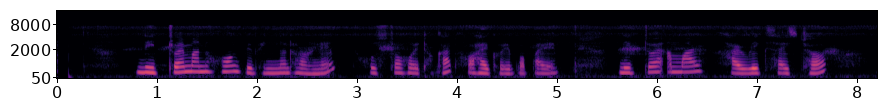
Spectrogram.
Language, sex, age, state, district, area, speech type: Assamese, female, 18-30, Assam, Lakhimpur, rural, spontaneous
